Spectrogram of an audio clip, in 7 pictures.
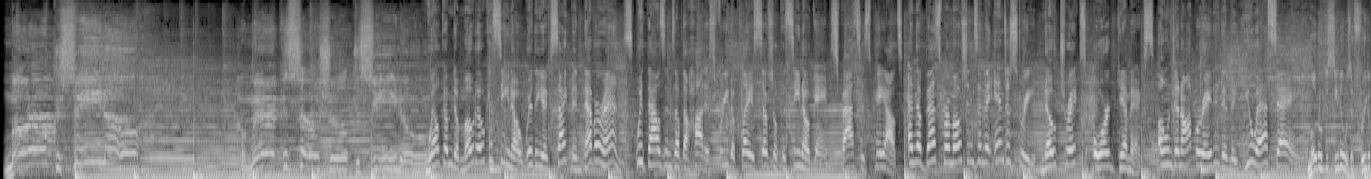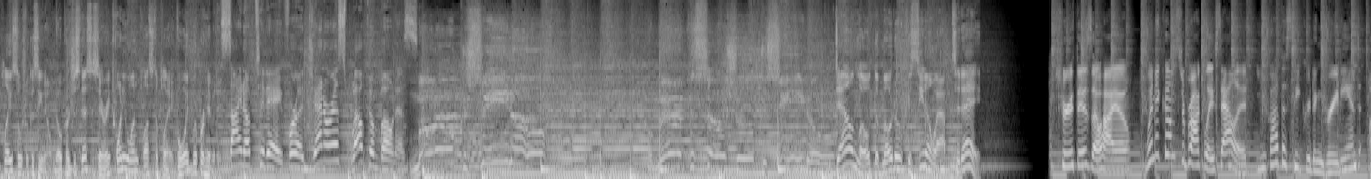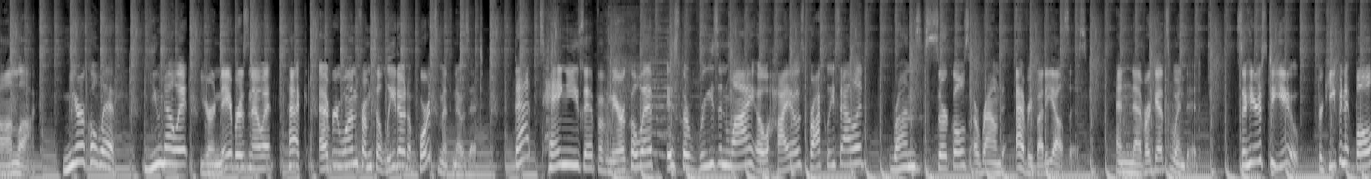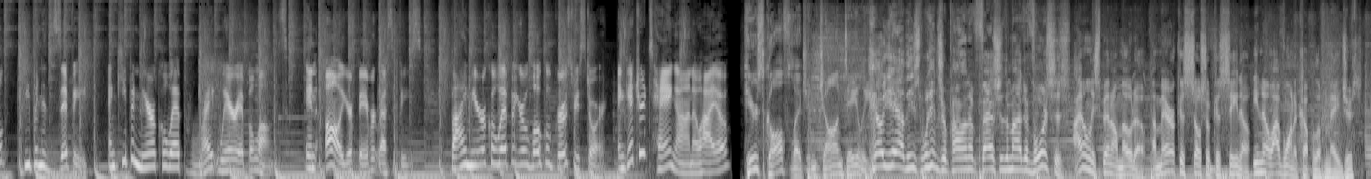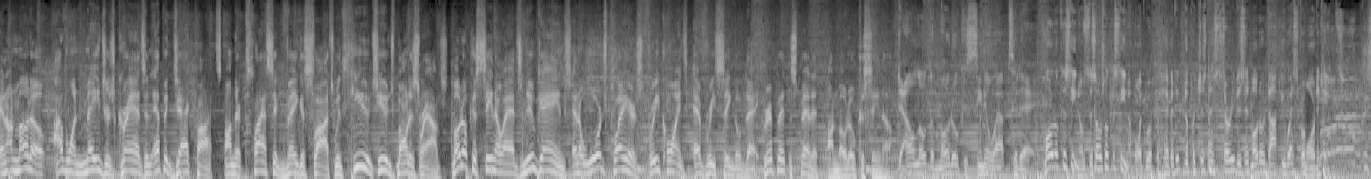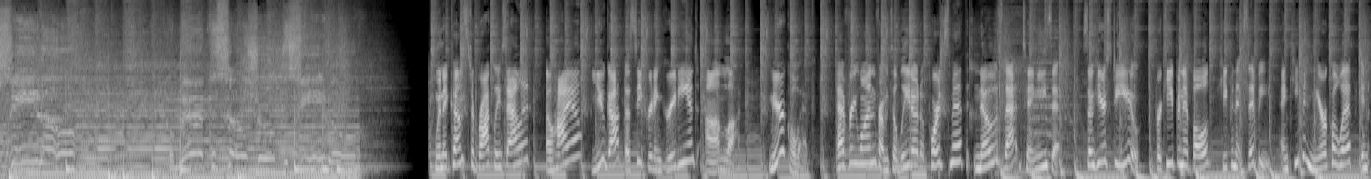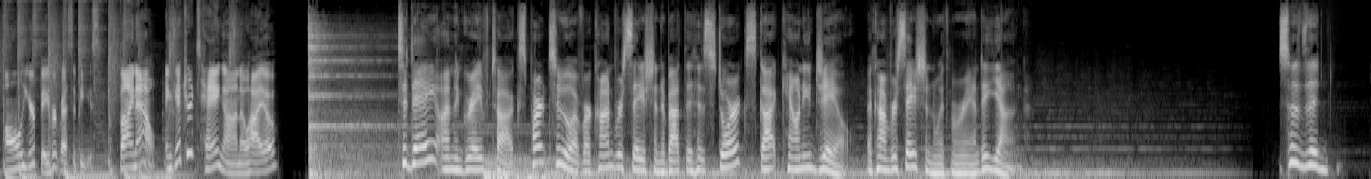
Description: This is Part Two of our conversation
